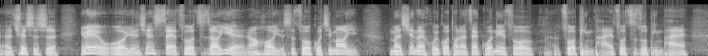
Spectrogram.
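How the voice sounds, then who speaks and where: A man moves along at a fairly quick pace, his pitch varying in an ordinary way. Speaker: guest lecturer. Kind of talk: lecture. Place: hall. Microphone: handheld.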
